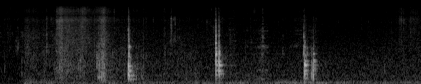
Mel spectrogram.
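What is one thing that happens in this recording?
A wooden mallet knocks on wood.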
